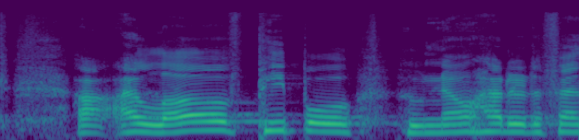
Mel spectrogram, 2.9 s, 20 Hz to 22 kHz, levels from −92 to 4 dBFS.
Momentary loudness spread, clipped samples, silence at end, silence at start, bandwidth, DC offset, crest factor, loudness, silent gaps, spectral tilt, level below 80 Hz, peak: 9 LU; under 0.1%; 0 s; 0 s; 16 kHz; under 0.1%; 16 dB; -35 LUFS; none; -6.5 dB/octave; -74 dBFS; -20 dBFS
